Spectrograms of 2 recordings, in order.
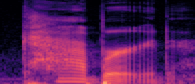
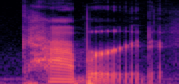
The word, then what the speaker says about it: cupboard: The P is silent in this word, so it is pronounced cupboard. Again, this word is pronounced cupboard.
